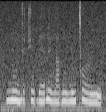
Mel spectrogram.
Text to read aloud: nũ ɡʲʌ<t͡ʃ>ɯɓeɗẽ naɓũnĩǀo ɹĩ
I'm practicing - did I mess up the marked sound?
no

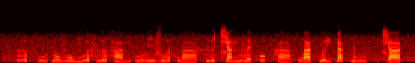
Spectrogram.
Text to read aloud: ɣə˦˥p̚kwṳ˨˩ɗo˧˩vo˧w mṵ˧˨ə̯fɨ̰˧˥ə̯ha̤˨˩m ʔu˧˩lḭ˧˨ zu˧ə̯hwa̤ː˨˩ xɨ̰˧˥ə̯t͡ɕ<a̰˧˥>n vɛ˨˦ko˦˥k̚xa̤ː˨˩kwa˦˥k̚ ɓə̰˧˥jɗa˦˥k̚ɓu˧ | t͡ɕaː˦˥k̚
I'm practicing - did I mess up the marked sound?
yes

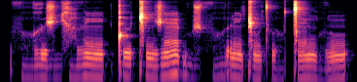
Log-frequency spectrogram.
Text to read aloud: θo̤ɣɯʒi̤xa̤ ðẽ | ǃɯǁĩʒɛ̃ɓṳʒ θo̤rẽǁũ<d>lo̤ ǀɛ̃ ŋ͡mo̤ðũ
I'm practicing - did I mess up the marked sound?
yes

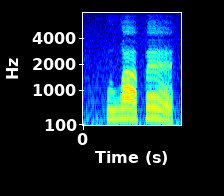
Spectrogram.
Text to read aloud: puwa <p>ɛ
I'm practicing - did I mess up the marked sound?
no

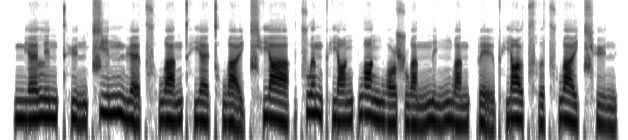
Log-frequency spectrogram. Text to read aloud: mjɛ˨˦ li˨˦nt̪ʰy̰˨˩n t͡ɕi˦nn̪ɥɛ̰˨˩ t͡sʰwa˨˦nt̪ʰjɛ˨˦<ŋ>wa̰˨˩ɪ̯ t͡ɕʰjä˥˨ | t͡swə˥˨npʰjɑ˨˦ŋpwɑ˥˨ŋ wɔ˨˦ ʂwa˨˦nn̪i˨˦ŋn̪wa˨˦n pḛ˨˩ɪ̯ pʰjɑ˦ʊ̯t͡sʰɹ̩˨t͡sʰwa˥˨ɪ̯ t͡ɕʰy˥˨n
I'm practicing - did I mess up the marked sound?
yes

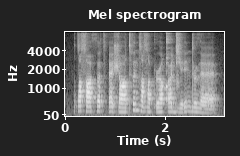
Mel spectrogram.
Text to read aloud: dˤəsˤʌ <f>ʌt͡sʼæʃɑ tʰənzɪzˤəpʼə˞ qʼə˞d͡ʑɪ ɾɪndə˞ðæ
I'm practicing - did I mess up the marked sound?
yes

